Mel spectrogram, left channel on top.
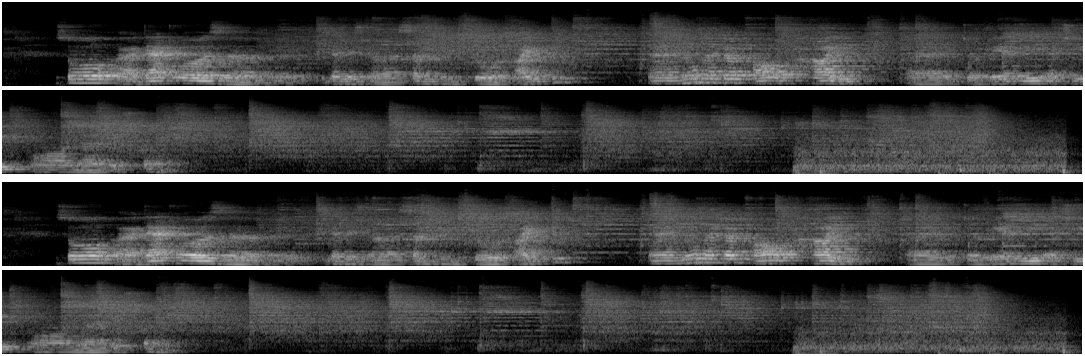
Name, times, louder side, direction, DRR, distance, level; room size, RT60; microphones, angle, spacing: voice 1, 0.5-5.6 6.5-8.5 9.0-12.5, right 1 dB, 45° left, -5 dB, 3.9 m, -27 dB
sound 1, 2.5-20.7, right 1 dB, 10° right, 1.5 m, -35 dB
voice 2, 18.7-21.5, left 3 dB, 25° left, 10 dB, 0.5 m, -38 dB
8.8 x 6.6 x 8.4 m, 1.2 s
head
